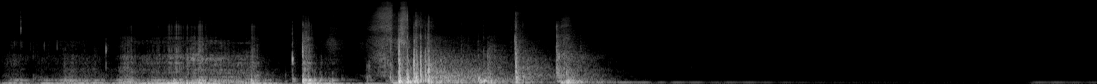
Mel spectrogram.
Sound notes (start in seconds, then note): 0.2 camera scraping; 3.6 body thudding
